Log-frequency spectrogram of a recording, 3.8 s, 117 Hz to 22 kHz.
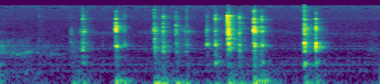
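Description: Keys clatter on a computer keyboard in quick, uneven bursts of close clicks, typing a command on a Windows Server 2019 machine, with no voice over it.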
